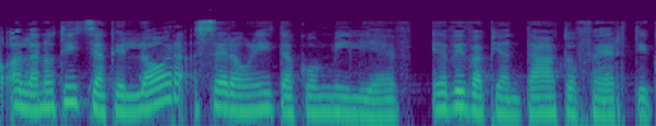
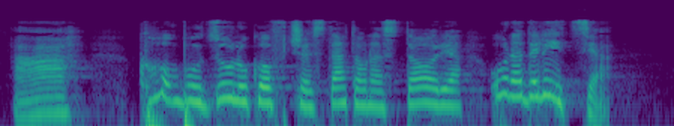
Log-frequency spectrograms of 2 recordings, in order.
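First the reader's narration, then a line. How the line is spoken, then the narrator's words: Shouting. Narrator (Italian): gridò Petrichki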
